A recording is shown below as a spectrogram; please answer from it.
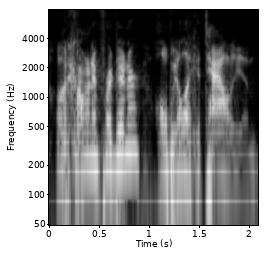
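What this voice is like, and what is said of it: Good Beetlejuice impression. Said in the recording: “you do a really good Beetlejuice impression.”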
